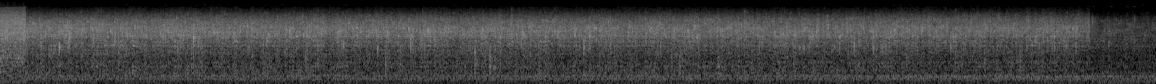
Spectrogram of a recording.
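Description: Squirrel meat fries in a pan over low heat, a loud, dense, even sizzle heard up close that holds steady for several seconds before dropping off sharply near the end.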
